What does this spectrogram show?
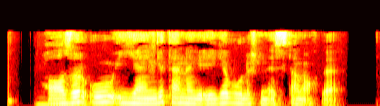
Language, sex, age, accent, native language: Uzbek, male, 18-24, Namangan, Uzbek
